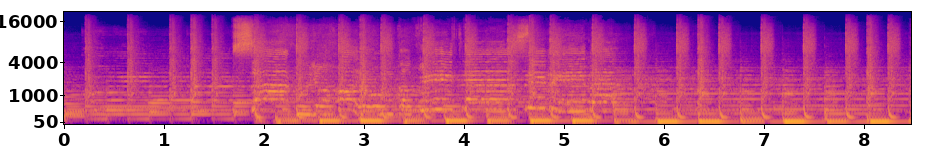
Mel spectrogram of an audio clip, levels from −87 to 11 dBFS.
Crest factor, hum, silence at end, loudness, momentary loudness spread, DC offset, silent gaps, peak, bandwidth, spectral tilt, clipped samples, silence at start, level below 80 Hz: 14 dB; none; 0 s; -15 LUFS; 7 LU; under 0.1%; none; 0 dBFS; over 20 kHz; -3.5 dB/octave; under 0.1%; 0 s; -22 dBFS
